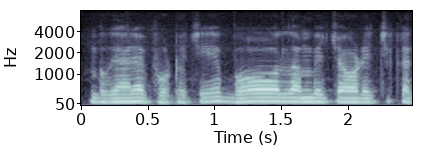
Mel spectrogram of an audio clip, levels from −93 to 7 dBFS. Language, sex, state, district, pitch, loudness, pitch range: Garhwali, male, Uttarakhand, Tehri Garhwal, 120 Hz, -12 LUFS, 115-125 Hz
